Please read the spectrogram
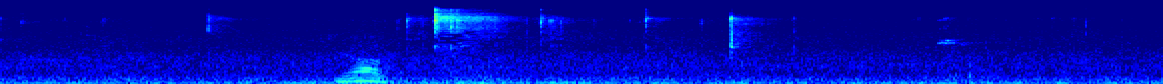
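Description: A short grunt-like vocal sound, then a brief scrape and a few sharp separate clicks, typical of rope and climbing-gear handling.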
